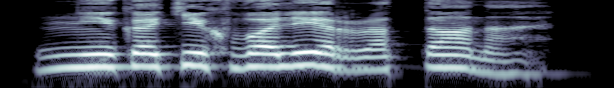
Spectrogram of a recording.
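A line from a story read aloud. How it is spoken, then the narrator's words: Hiss. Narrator (Russian): прошипел я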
